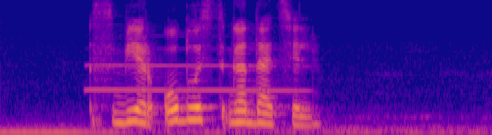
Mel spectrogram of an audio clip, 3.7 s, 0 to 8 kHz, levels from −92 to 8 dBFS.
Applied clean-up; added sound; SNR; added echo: none; Wind instrument, woodwind instrument; 18 dB; none.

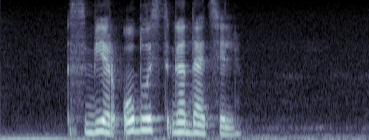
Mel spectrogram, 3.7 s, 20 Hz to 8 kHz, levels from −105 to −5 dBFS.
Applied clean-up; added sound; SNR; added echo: none; none; none; none.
